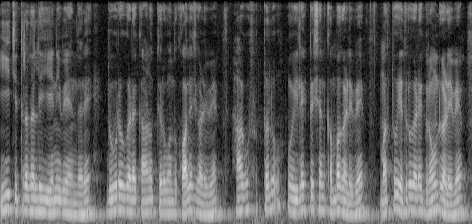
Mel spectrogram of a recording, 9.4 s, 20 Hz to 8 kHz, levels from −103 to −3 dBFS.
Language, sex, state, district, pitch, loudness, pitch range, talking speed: Kannada, male, Karnataka, Gulbarga, 125 Hz, -31 LUFS, 115-135 Hz, 85 wpm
